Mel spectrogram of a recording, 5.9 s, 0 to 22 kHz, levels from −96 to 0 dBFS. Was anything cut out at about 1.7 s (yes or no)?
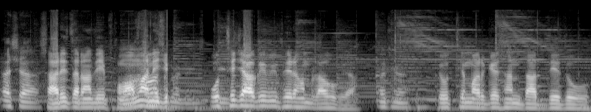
yes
